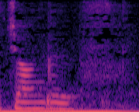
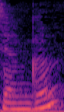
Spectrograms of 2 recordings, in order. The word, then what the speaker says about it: Jonqal: of the pattern is Jongle. Yes, although it is spelled like Jonqal, but it is generally called as jungle.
